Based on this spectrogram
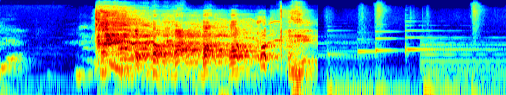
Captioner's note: all laughing; piano music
